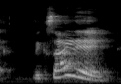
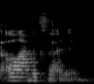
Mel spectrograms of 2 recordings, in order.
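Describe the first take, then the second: First: It is said with clear excitement. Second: It is said flatly, without excitement.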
